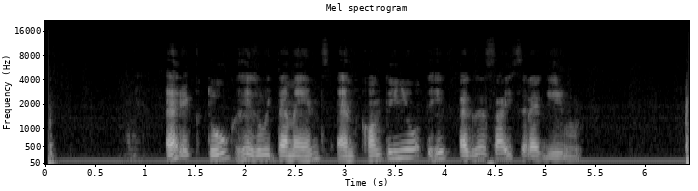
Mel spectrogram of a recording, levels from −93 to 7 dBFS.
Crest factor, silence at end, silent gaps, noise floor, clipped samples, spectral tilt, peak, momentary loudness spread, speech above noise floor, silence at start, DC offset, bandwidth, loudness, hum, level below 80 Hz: 22 dB; 0 s; none; -60 dBFS; under 0.1%; -7.5 dB/octave; -14 dBFS; 9 LU; 25 dB; 0.05 s; under 0.1%; 12.5 kHz; -36 LUFS; none; -60 dBFS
